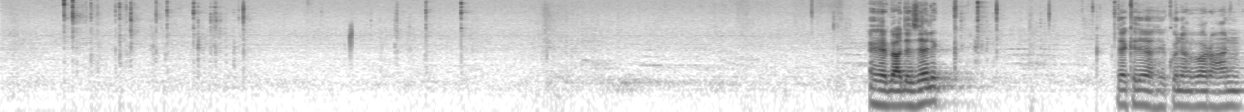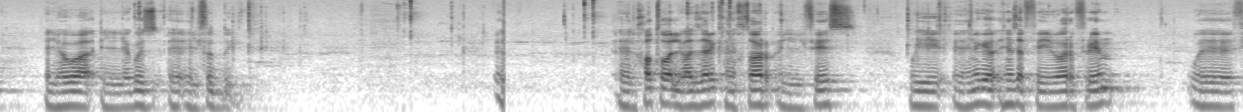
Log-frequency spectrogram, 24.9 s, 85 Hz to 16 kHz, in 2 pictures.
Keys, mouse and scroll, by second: 0.9 scroll down 2, 2.0 shift+middle click, 2.0-2.9 scroll down 6, 2.9 scroll up 2, 4.3 shift+middle click, 10.3 Tab, 11.1 middle click, 14.4-15.1 scroll down 2, 15.1 shift+z, 18.5 click, 20.3 click, 20.3 middle click, 20.9 KP_7, 21.9 shift+z, 23.2 Tab, 23.4-23.9 scroll up 1.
